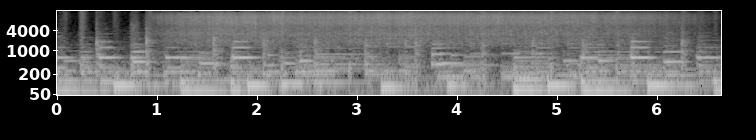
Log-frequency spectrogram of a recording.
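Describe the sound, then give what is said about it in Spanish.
A hot frying pan with a little oil gives a steady, fairly quiet sizzle that runs throughout with no talking. “Ya se calentó el sartén.”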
